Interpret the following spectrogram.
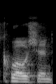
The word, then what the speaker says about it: QTNT: in the book it's spelled q tnt it's pronounced quotient and it's a that's a it's a trademark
